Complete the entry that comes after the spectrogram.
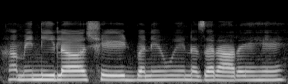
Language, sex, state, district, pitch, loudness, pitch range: Hindi, female, Madhya Pradesh, Bhopal, 210 Hz, -14 LUFS, 200-210 Hz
